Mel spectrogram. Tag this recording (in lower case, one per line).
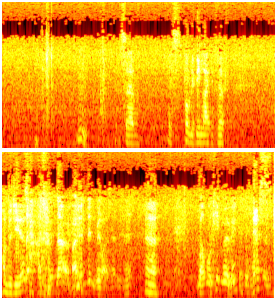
speech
